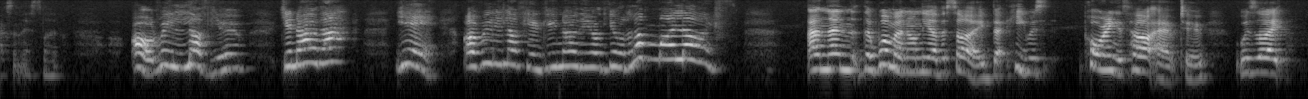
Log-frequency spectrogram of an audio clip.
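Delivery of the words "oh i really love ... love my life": bad, failed put-on Essex accent, pitched up. Retelling a man in an advert declaring love to a woman: bad essex accent. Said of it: "I can't do a Essex, a Essex accent".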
